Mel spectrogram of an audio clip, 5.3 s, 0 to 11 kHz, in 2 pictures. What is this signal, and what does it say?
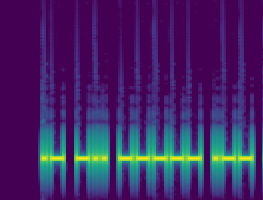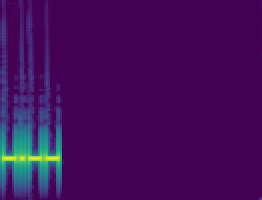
Morse code, heard as a keyed tone, about 27 wpm, 700 Hz. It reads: AD0WY
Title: USA Call Signs - 5 Characters - Repeated 3x - 28wpm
